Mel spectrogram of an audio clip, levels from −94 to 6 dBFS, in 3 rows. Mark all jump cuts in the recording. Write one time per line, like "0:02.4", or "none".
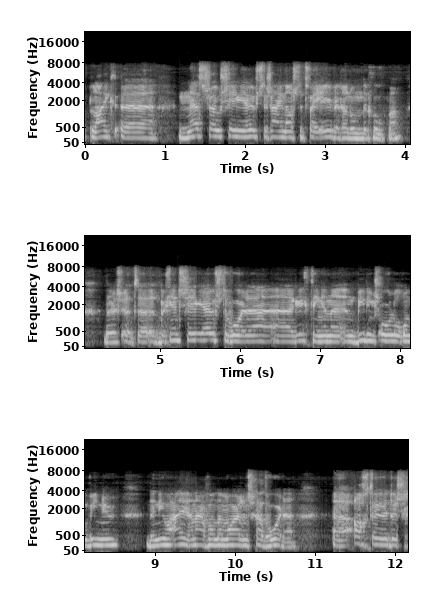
none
